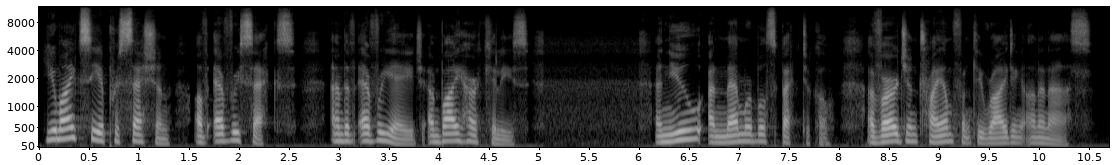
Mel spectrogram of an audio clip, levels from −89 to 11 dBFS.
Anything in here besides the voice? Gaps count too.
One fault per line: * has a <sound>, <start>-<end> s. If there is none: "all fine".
all fine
